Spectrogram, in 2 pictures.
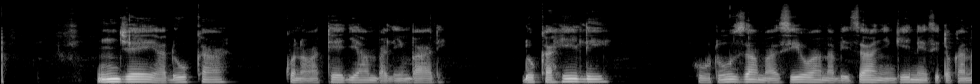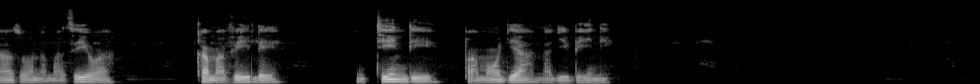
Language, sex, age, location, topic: Swahili, male, 25-35, Dar es Salaam, finance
